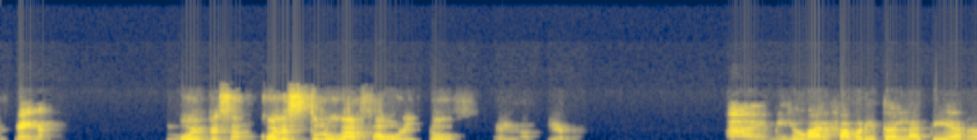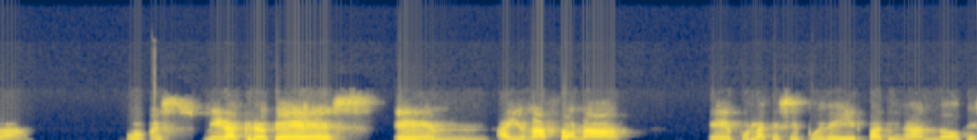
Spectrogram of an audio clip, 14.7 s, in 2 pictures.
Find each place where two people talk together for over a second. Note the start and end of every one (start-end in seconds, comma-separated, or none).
none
